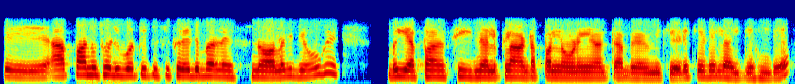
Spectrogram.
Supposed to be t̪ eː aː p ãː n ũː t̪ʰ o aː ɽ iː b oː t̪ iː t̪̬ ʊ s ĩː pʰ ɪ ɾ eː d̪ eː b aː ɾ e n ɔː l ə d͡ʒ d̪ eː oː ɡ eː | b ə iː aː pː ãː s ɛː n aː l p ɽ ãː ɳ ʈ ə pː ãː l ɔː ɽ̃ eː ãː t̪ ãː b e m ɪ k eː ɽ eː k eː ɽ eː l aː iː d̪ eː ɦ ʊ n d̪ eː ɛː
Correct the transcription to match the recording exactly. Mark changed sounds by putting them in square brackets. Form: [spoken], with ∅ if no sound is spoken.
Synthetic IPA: t̪ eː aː p ãː n ũː t̪ʰ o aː ɽ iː b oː t̪ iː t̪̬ ʊ s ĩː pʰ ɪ ɾ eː d̪ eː b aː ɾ e n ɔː l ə d͡ʒ d̪ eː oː ɡ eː | b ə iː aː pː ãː s [iː] n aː l p [l] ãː ɳ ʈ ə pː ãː l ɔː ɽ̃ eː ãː t̪ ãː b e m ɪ k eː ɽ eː k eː ɽ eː l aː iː d̪ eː ɦ ʊ n d̪ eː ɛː

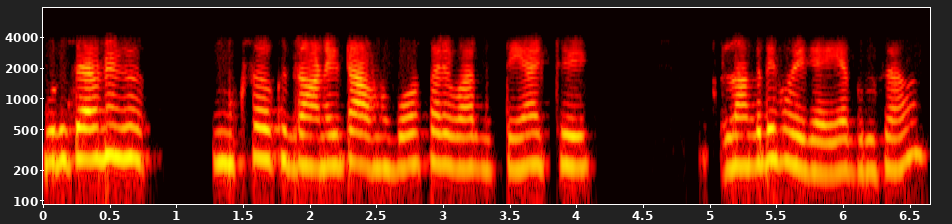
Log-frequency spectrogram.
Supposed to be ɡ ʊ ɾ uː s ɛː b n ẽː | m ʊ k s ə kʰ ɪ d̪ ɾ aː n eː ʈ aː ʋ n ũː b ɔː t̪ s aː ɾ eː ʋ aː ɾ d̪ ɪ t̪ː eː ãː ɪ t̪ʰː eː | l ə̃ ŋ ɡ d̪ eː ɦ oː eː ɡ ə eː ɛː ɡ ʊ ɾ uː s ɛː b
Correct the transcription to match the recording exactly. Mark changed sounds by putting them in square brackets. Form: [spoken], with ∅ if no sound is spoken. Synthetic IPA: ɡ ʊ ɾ uː s ɛː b n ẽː | m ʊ k s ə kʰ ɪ d̪ ɾ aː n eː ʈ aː ʋ n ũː b ɔː t̪ s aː ɾ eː ʋ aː ɾ d̪ ɪ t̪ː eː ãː ɪ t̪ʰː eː | l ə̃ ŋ ɡ d̪ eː ɦ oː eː ɡ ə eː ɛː ɡ ʊ ɾ uː s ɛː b

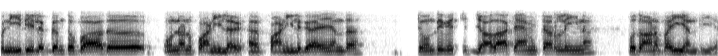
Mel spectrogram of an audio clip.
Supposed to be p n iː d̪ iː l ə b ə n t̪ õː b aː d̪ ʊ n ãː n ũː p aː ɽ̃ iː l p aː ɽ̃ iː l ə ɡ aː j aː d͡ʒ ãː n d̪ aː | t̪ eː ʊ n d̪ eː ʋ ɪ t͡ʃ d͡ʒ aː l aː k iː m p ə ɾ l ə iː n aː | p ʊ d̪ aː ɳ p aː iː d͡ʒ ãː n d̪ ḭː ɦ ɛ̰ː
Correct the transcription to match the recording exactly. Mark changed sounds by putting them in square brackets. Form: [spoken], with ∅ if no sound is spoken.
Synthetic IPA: p n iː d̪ iː l ə [ɡ] ə n t̪ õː b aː d̪ ʊ n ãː n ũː p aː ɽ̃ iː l p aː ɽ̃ iː l ə ɡ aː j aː d͡ʒ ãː n d̪ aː | t̪ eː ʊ n d̪ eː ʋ ɪ t͡ʃ d͡ʒ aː l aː k [ɛː] m [k] ə ɾ l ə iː n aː | p ʊ d̪ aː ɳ p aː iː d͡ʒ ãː n d̪ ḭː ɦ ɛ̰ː

